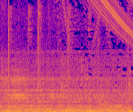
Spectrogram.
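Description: Ambient psybient electronic music: a low, pulsing synth drone, joined about halfway by a series of high-pitched falling sweeps.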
